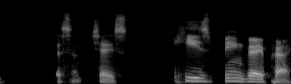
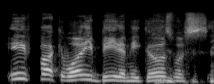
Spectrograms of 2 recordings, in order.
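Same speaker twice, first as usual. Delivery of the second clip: louder, higher burst of real excitement; excited outburst; 7 semitones higher, 8 dB louder than usual. Real, not acted. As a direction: jump in fired up. Excited outburst about the fight.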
